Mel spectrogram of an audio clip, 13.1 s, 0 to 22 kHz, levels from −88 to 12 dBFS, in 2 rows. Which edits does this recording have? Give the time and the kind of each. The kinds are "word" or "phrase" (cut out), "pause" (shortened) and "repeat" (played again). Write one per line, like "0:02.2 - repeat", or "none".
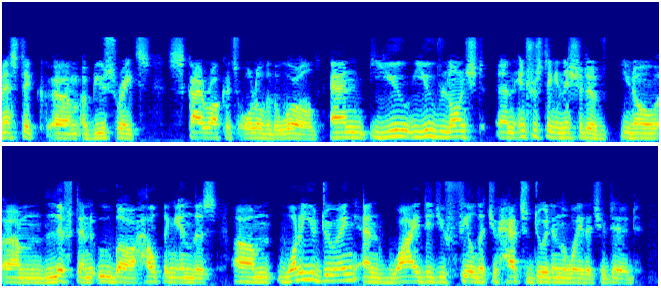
0:03.2 - pause
0:08.8 - pause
